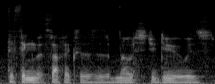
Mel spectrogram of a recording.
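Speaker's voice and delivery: normal talking voice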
